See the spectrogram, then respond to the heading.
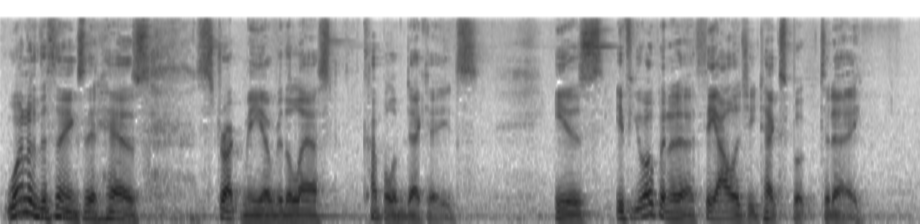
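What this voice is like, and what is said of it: Loud booming preacher voice. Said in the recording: “you might want to turn it down a little bit. I have preacher voice.”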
